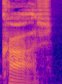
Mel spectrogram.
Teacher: Chữ car tận cùng bằng âm R, tức là một âm tỏ, voiced, cho nên S phát âm là Z.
